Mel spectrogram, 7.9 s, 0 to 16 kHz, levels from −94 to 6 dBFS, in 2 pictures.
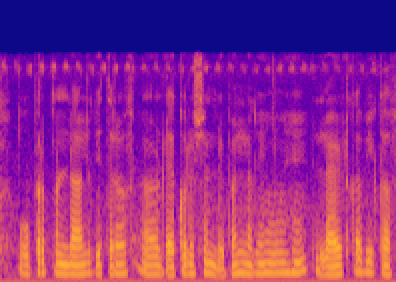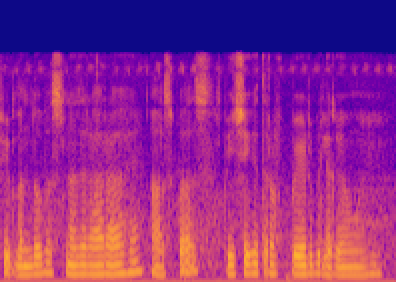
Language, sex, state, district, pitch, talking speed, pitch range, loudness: Hindi, male, Uttar Pradesh, Etah, 120 Hz, 210 wpm, 115-125 Hz, -18 LUFS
